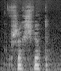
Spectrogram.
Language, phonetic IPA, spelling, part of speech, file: Polish, [ˈfʃɛxʲɕfʲjat], wszechświat, noun, LL-Q809 (pol)-wszechświat.wav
